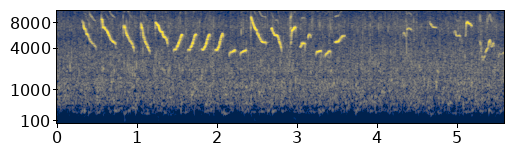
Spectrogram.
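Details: High-pitched twittering of a mountain white-eye, played as therapy to get the bird singing: a fast string of sharp descending whistles, then scattered softer chirps fading out, with constant rushing background noise.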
